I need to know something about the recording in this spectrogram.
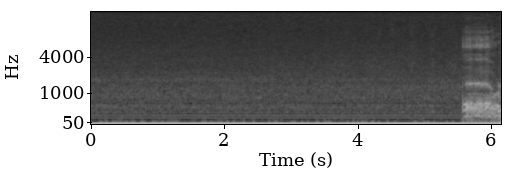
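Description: Steady background hiss with no distinct events in it.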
